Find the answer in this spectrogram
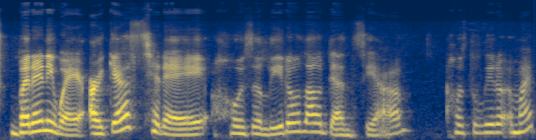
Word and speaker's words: Joselito Laudencia: But anyway, our guest today, Joselito Laudencia. Joselito, am I pronouncing that correctly?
